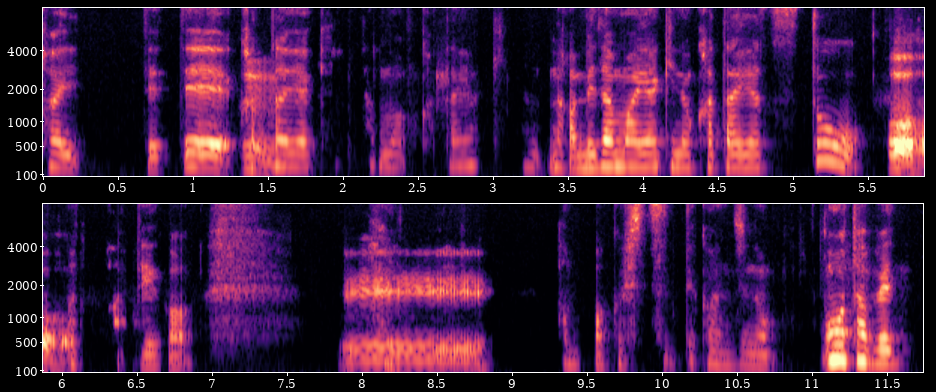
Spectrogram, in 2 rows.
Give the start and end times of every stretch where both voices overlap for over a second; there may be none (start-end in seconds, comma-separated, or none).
none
